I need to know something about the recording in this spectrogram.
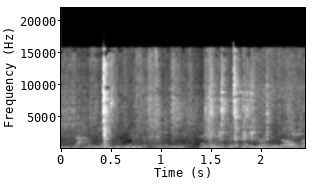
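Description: Low, steady monotone chanting by a group of voices, with a single sharp click about half a second in.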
